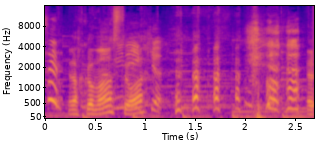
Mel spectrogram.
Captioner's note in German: Sie lachen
